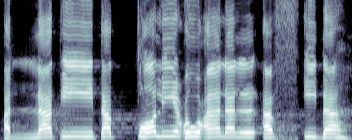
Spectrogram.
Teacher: تا کو باریک پڑھیں گے اور طا کو پر یعنی موٹا پڑھیں گے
